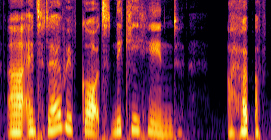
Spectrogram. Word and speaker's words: Hind: today we've got nikki hind i hope i've pronounced your surname correctly nikki you've pronounced it incorrectly but you would not be the only one it's hind okay so thank you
